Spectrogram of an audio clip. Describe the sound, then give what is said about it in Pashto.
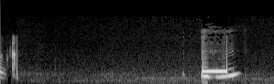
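Telephone line tone after a call is cut off: a single electronic beep lasting about half a second, preceded by a brief click and faint low noise. “بلې اړیکه یې پرې شوله نه پوهېږم چې په تلیفون کرخه کې څه ستونزه ده خو اړیکې پرې کېږي”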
